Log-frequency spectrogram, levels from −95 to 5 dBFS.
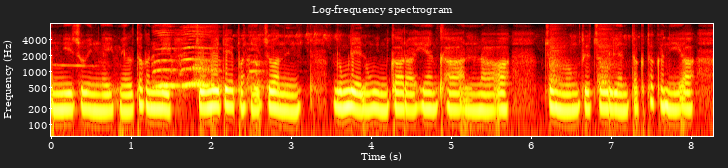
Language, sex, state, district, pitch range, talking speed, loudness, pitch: Mizo, female, Mizoram, Aizawl, 195-210 Hz, 205 wpm, -14 LUFS, 200 Hz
